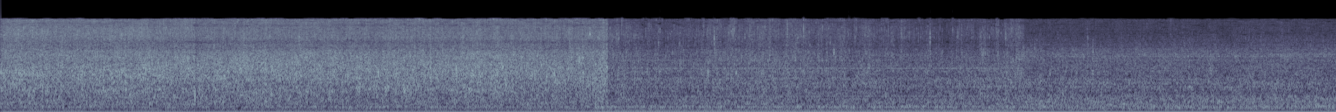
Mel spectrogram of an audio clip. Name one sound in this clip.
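A boat engine hums steadily and low.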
